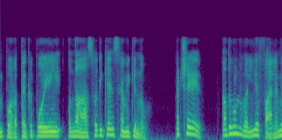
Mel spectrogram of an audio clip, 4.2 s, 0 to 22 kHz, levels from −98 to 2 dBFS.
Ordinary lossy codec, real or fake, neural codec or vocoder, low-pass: none; fake; codec, 16 kHz, 2 kbps, FreqCodec, smaller model; 7.2 kHz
